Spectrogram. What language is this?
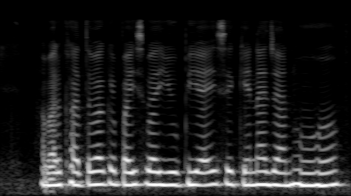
Magahi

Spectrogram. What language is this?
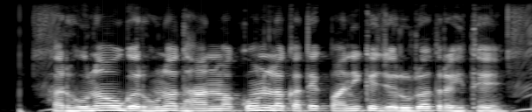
Chhattisgarhi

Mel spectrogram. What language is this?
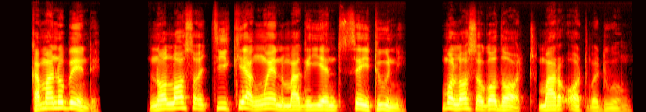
Luo (Kenya and Tanzania)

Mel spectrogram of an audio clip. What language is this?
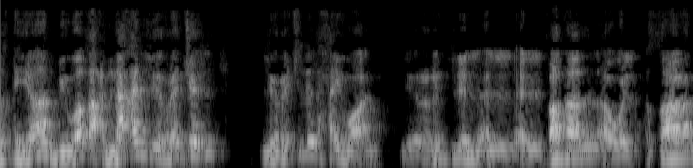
Arabic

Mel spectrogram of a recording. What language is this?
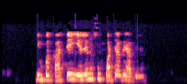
Romanian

